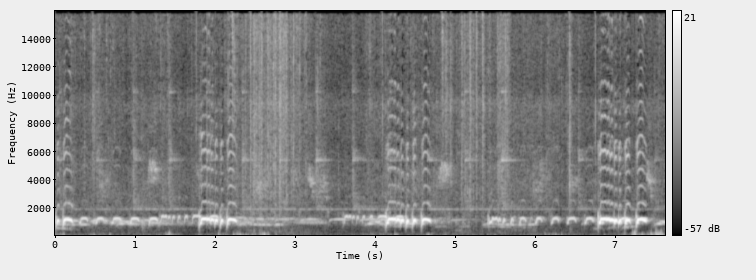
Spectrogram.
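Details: Local zebra dove, an active champion caller, sings strings of short curled coos. Three loud rhythmic bursts are separated by softer murmuring notes.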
